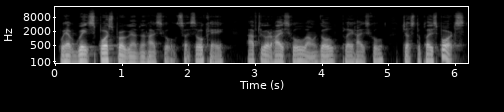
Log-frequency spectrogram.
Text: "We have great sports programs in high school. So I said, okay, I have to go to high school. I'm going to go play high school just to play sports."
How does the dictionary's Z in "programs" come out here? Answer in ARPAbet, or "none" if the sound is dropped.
Z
